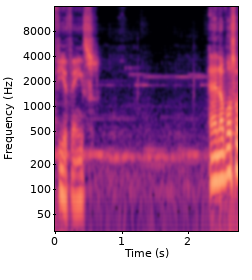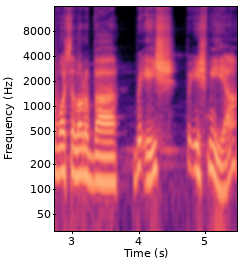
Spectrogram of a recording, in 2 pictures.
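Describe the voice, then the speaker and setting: Over background music, a man is talking. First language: Spanish. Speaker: gaming streamer. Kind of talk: live stream gameplay commentary. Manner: casual, halting with fillers.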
